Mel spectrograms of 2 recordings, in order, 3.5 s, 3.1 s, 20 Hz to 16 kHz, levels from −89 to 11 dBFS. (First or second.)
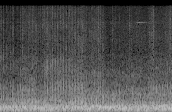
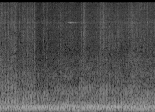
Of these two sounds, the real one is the first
